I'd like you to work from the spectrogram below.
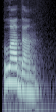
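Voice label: "ладан", Komi, female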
